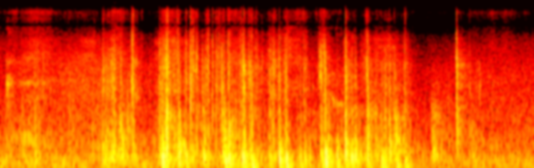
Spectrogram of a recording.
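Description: Rapid, irregular knocking and slapping against the kayak, starting about two seconds in and lasting about four seconds: a small bass thrashing and throwing the hook.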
